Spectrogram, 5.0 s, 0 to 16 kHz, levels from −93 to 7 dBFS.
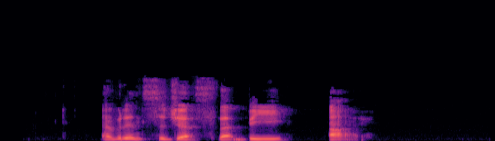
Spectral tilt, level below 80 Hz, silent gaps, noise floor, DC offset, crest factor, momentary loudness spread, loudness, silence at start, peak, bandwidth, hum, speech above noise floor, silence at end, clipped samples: -4 dB/octave; -78 dBFS; none; -82 dBFS; under 0.1%; 22 dB; 10 LU; -28 LUFS; 1 s; -8 dBFS; 7.6 kHz; none; 55 dB; 1.4 s; under 0.1%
